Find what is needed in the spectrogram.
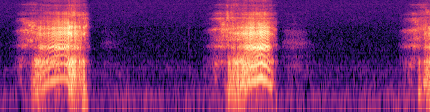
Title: #snoring #sleepnoises #snoringasmr #sleepsounds #snoringsleepingsoundeffect #snoringsounds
